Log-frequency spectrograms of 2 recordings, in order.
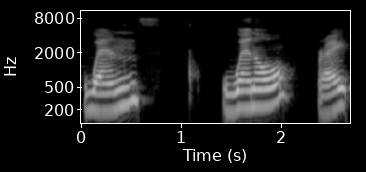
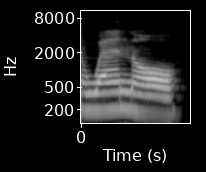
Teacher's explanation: Whenever there's that L at the end, when'll, dark L.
